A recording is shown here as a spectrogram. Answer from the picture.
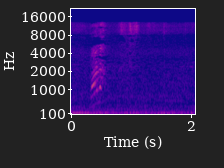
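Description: A low, steady engine hum that grows quieter about half a second in, with a brief rising vocal cry near the start.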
